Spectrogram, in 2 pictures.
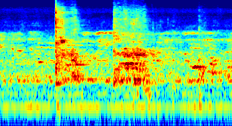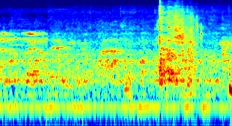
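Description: Metal spoon scraping and clinking against a pot while potato kootu is stirred, a few louder knocks standing out over low kitchen background noise.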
